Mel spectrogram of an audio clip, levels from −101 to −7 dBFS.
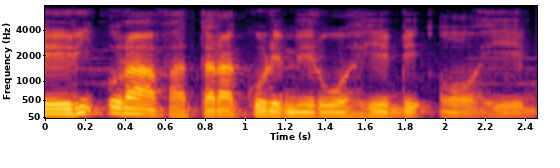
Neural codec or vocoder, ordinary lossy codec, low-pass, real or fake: vocoder, 22.05 kHz, 80 mel bands, Vocos; AAC, 48 kbps; 7.2 kHz; fake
